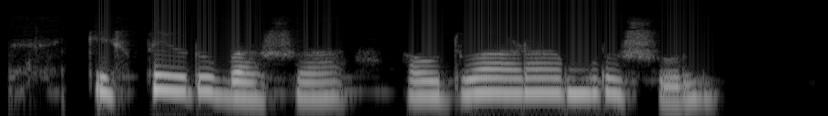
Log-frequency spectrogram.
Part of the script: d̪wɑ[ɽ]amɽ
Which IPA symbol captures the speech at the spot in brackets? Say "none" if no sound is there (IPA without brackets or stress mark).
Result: ɽ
